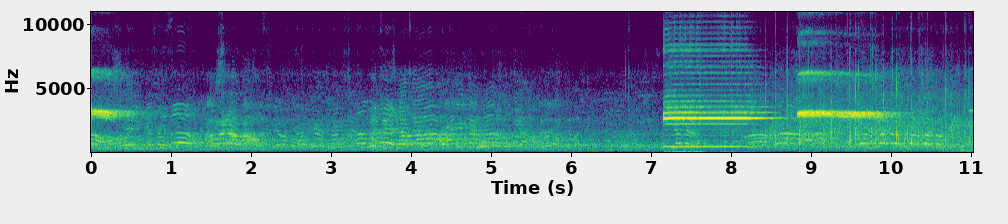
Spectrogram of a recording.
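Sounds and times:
whistle blast: 0.0s - 0.6s, 7.2s - 10.1s
crowd voices: 0.0s - 11.0s
buzzer sounding loudly: 7.2s - 8.5s.

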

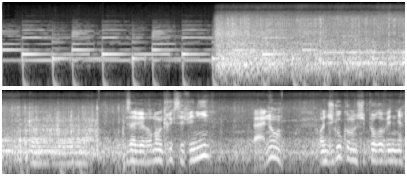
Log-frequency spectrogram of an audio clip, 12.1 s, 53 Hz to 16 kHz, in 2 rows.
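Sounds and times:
piano music over a beat: 0.0s - 7.7s
street traffic noise: 3.2s - 12.0s.

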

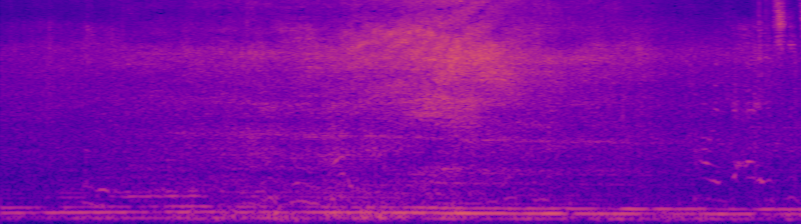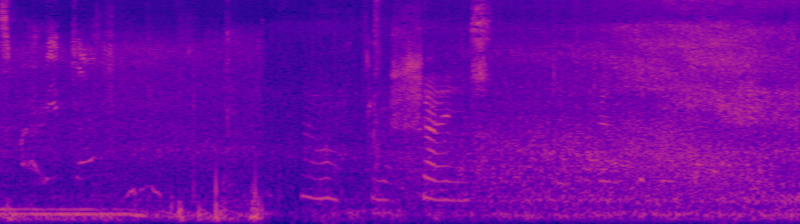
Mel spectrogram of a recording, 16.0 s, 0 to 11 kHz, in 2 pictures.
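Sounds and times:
car passing: 0.0s - 16.0s
low engine hum: 0.0s - 16.0s.

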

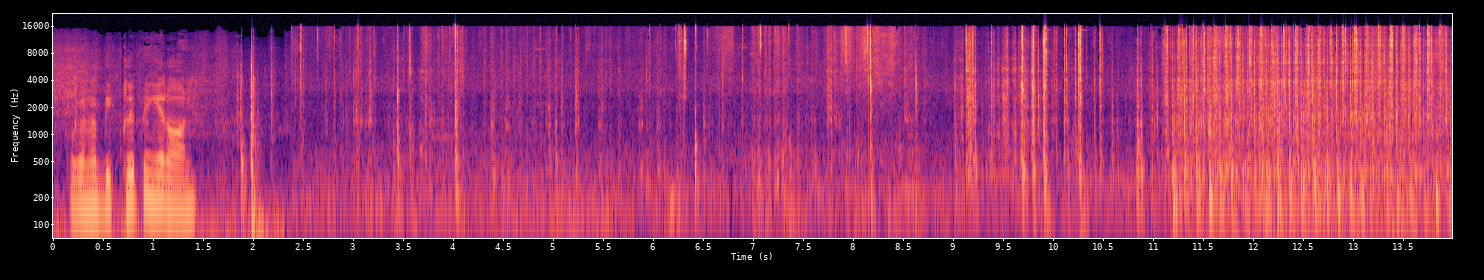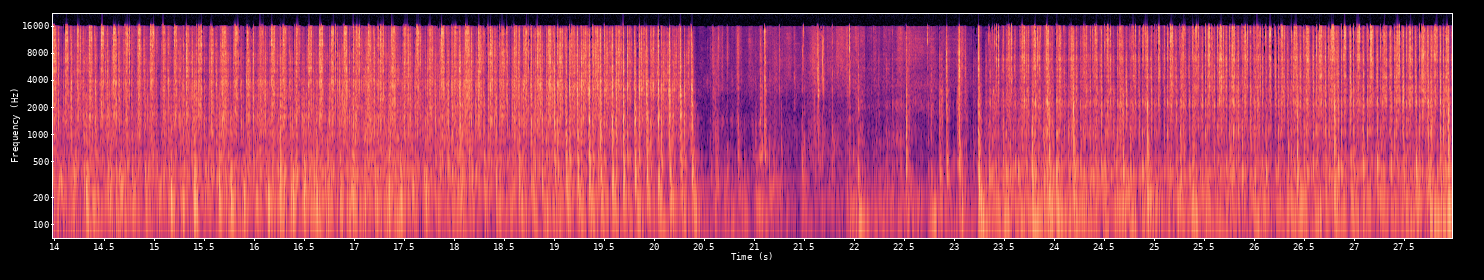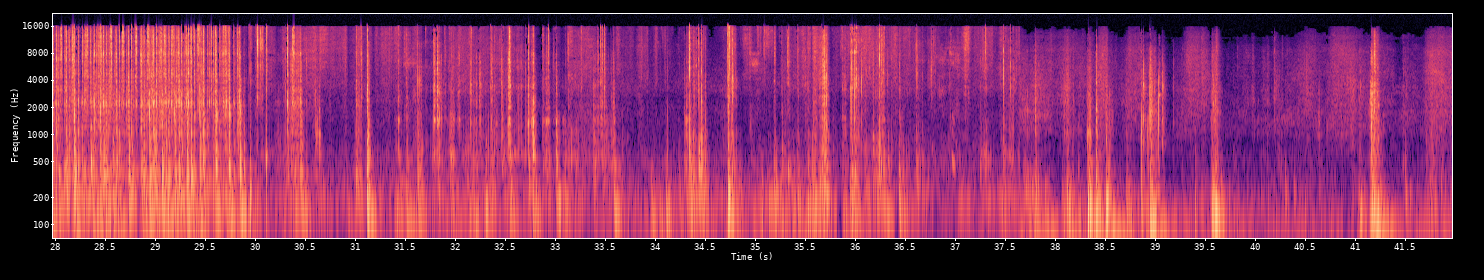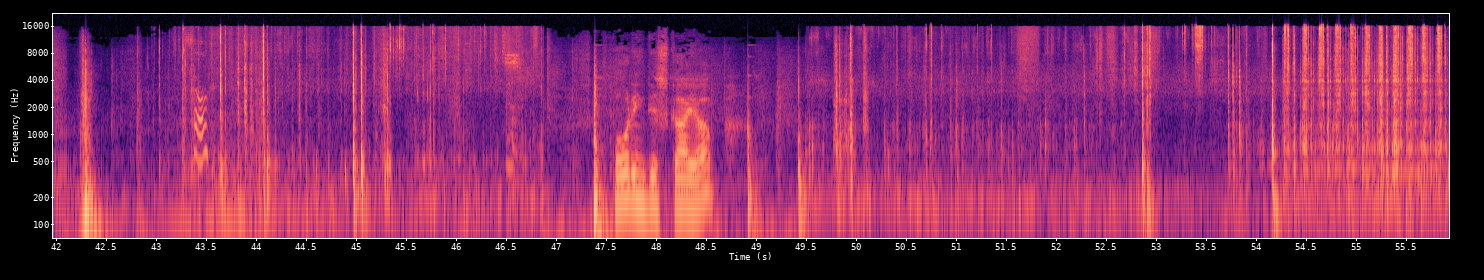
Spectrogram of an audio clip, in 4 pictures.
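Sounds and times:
handling noises: 1.4s - 47.6s, 48.9s - 55.9s.

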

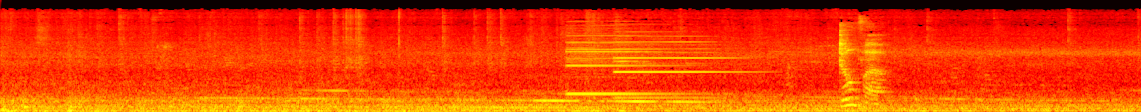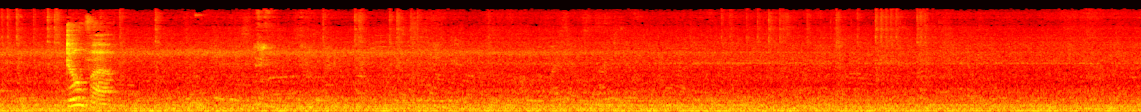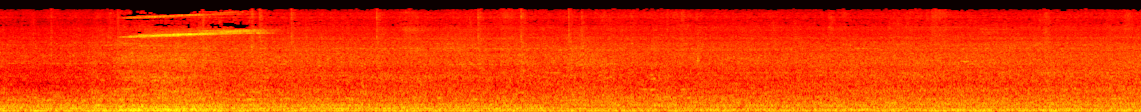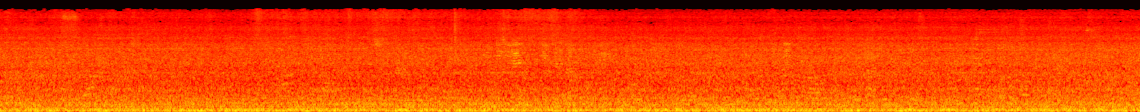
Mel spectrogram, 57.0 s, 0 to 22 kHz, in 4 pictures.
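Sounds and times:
metro train low rumble: 0.0s - 57.0s.

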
